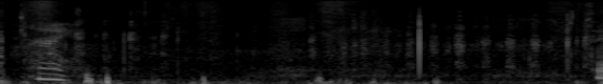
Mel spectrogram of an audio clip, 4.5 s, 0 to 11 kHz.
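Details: Eleven-week-old male Welsh Terrier puppy, born March 3, 2012, playing in grass with Kya, a rottweiler mix; brief breathy panting follows a short whine-like tone at the start, with a person talking nearby.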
